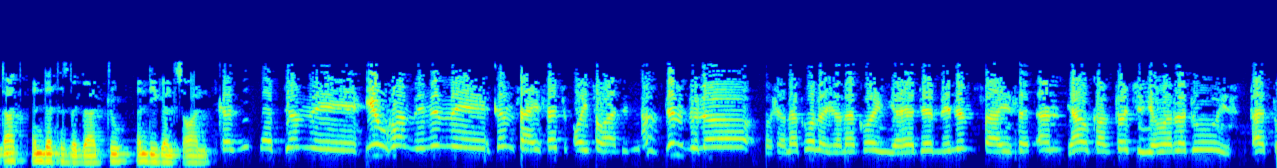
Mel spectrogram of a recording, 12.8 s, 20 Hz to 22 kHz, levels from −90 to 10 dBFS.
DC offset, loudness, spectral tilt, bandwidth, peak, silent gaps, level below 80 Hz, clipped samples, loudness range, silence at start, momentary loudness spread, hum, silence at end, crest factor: under 0.1%; -27 LUFS; -2.5 dB/octave; 5.8 kHz; -6 dBFS; none; -70 dBFS; under 0.1%; 2 LU; 0 s; 10 LU; none; 0 s; 22 dB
